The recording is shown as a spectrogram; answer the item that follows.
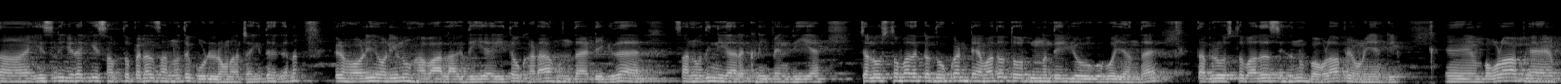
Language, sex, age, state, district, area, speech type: Punjabi, male, 45-60, Punjab, Barnala, rural, spontaneous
